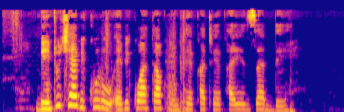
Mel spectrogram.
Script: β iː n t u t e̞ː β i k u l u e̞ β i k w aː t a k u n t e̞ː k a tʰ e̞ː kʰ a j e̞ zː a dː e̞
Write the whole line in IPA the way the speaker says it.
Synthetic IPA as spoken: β iː n t u c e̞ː β i k u l u e̞ β i k w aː t a k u n t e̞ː k a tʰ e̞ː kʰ a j e̞ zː a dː e̞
